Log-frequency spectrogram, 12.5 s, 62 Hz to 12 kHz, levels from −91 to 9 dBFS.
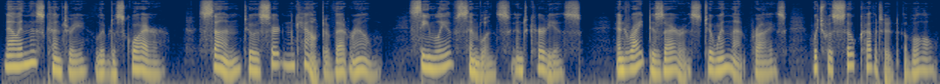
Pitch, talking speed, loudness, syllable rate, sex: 150 Hz, 160 wpm, -20 LUFS, 4.3 syllables/s, female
